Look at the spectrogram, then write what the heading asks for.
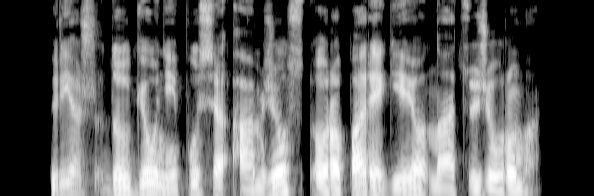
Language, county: Lithuanian, Šiauliai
